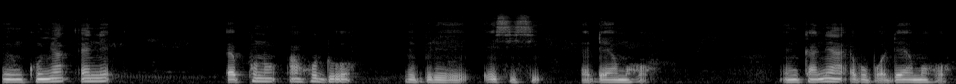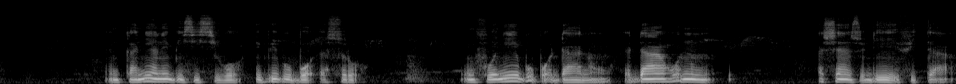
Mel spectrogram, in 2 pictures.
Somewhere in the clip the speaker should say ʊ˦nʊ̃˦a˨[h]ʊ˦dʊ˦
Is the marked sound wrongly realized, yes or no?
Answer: no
